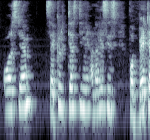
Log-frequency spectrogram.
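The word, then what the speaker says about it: OSSTMM: Open source security testing methodology manual, pronounced OSM, security testing analysis for better operational security, right?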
